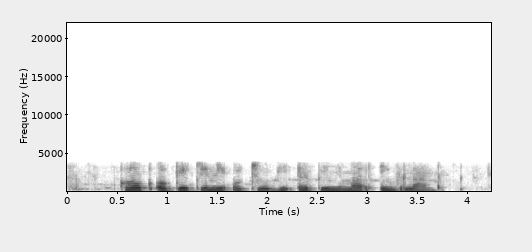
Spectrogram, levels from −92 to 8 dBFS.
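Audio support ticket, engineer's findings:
G.729 codec throughout: rough, slightly synthetic speech, band limited to about 200 Hz to 3.6 kHz. Pulse-coded excitation at a rate consistent with 8 kbit/s G.729A.

VoIP packet loss concealed by the speech codec, 2.97 to 3.02 s, after "otugi ne piny mar". Stretched, fading sound where the decoder extrapolated; the gap fits one lost 20 ms packet.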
